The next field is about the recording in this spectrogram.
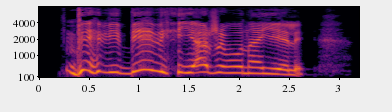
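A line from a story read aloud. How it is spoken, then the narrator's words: Answer then loud laughter. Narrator (Russian): ответила она и вновь захохотала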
